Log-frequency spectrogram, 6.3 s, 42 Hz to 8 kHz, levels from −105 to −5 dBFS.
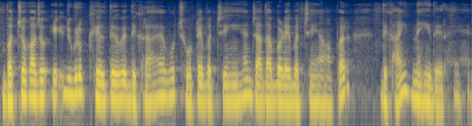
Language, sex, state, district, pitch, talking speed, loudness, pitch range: Hindi, male, Chandigarh, Chandigarh, 125 Hz, 245 wpm, -20 LUFS, 115-140 Hz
